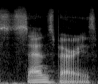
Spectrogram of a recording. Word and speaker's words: Sainsbury's: So you mentioned your parents, and for people who don't know, they were behind this Sainsbury's.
